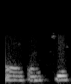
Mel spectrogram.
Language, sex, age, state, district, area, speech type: Hindi, female, 60+, Uttar Pradesh, Hardoi, rural, conversation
